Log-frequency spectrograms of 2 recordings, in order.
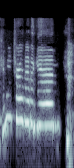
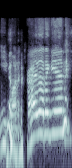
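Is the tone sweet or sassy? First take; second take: sweet; sassy. First: It is said in a sweet tone. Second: It is said in a sassy tone.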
